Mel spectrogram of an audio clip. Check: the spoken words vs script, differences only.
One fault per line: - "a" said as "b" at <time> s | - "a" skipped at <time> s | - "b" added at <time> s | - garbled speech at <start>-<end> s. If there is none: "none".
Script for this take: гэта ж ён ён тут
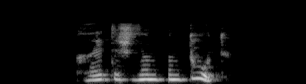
none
